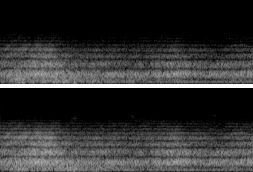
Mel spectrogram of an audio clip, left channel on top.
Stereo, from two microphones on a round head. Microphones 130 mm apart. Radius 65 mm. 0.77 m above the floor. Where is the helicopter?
55° right (ahead or behind); by 2.5 s 50° right (ahead or behind).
